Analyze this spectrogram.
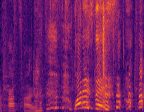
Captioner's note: laughing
